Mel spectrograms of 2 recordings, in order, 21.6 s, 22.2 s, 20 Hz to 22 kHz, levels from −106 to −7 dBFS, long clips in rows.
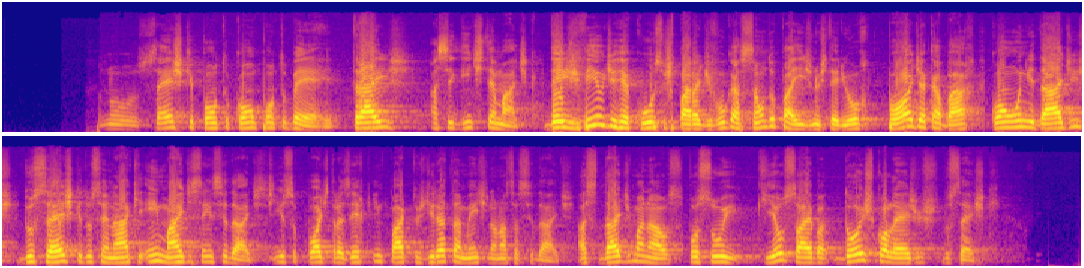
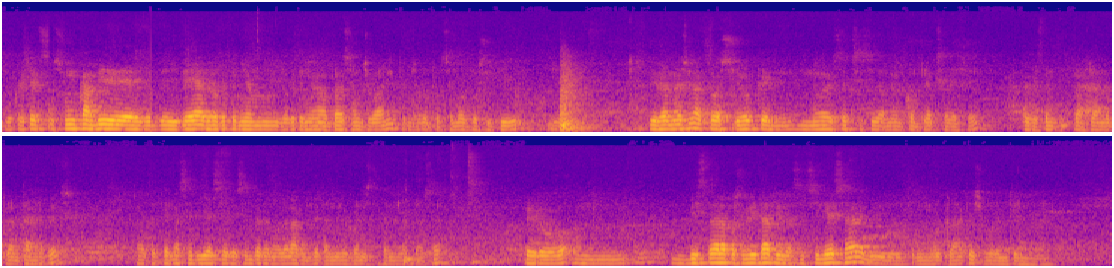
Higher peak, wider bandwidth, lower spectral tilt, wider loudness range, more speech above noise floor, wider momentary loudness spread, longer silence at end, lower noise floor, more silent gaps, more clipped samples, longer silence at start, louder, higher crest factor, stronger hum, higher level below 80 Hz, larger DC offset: first, -2 dBFS vs -10 dBFS; second, 14.5 kHz vs 16.5 kHz; second, -6.5 dB/octave vs -9 dB/octave; second, 5 LU vs 10 LU; first, 74 dB vs 21 dB; second, 15 LU vs 18 LU; first, 1 s vs 0 s; first, -89 dBFS vs -50 dBFS; neither; neither; first, 1 s vs 0 s; first, -15 LUFS vs -30 LUFS; second, 14 dB vs 20 dB; neither; first, -56 dBFS vs -66 dBFS; neither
